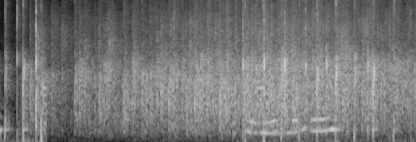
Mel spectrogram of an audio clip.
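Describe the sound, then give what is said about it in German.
A crowd breaks into applause, starting with a few sharp claps and swelling into steady, dense clapping with faint voices and cheers mixed underneath. “ist ein Applaus ja, wert, einmal.”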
